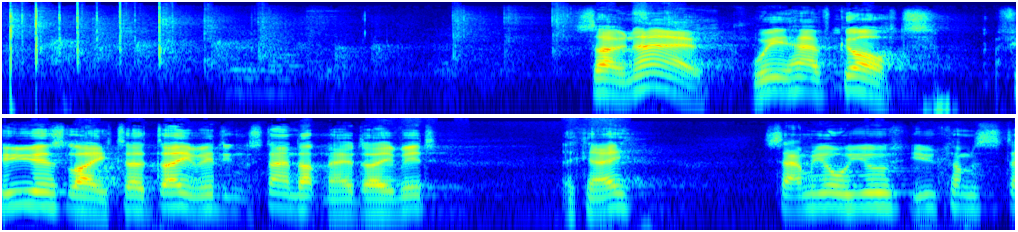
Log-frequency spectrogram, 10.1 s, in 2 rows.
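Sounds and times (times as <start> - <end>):
short applause for a child performing in a play: 0.0 - 2.9
speech: 2.9 - 8.3, 8.9 - 10.1.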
